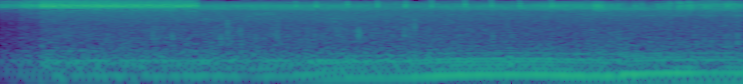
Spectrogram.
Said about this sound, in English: Now the car slowly moves through the baking desert scrubland towards an isolated trailer home.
